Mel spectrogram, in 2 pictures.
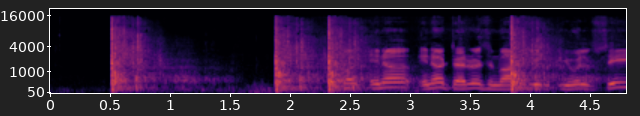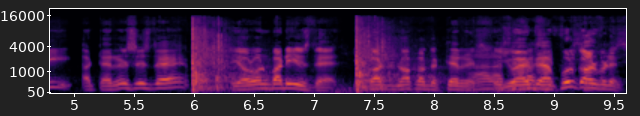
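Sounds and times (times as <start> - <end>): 
gunshot fired at a pinpoint headshot target during shooting training: 0.5 - 2.8, 3.8 - 4.6, 6.0 - 6.6, 7.3 - 8.0
speech: 2.4 - 9.5.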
